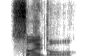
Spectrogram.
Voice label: "sidle", British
